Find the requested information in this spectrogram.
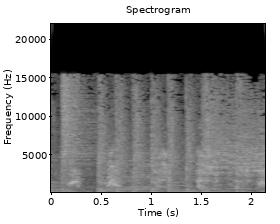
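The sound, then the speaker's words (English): A dog barks in a quick, steady series of loud bursts, roughly four or five close together, filling the whole moment with no voices. “I mean, they just mean a dog, honey. A Mexican dog.”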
